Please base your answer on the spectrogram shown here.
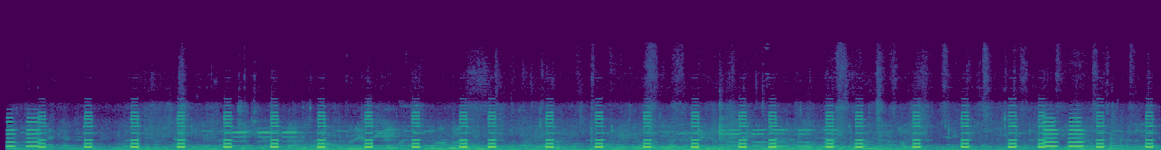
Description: Cardiac Monitor in emergency department of a patient with Normal Sinus Rhythm with atrial ectopics (Atrial premature beats)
